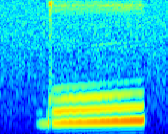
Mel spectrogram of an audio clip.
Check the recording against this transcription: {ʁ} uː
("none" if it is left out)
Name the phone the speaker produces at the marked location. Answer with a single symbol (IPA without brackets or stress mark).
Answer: ɡ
